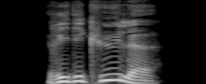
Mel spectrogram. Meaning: inflection of ridikül: 1. strong/mixed nominative/accusative feminine singular 2. strong nominative/accusative plural 3. weak nominative all-gender singular 4. weak accusative feminine/neuter singular
- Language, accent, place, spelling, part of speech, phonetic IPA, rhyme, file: German, Germany, Berlin, ridiküle, adjective, [ʁidiˈkyːlə], -yːlə, De-ridiküle.ogg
